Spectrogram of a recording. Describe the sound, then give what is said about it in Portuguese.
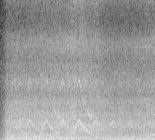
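Several police sirens wail at once, overlapping rising and falling tones over a steady rumble of traffic, loud, as three police cars chase a stolen bus along a major avenue in the west zone of Rio de Janeiro, Brazil. “Ah, três viaturas atrás do ônibus, ele não para não.”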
